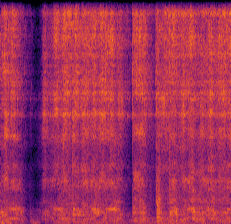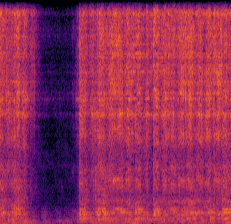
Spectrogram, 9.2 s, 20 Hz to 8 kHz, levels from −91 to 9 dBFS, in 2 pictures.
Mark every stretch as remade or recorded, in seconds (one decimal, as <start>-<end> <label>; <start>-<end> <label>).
0.0-7.1 remade; 7.1-8.0 recorded; 8.0-9.3 remade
